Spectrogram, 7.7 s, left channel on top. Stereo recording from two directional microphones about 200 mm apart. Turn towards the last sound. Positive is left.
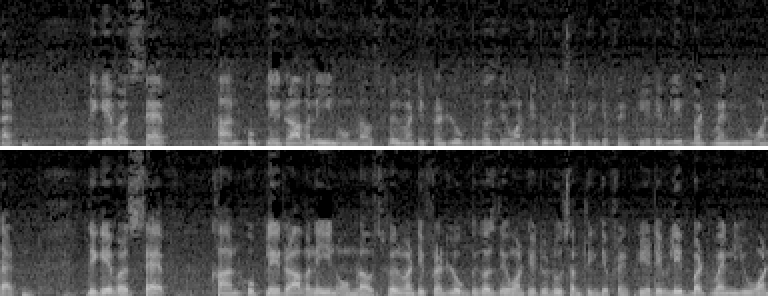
turn(degrees=-40)  # may be behind; listen again after turning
